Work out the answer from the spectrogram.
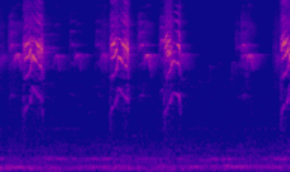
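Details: Olive-backed sunbird singing in moult: sharp, piercing high bursts in close succession, each with a brief downward curling note beneath, low room hum behind.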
